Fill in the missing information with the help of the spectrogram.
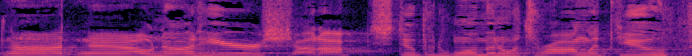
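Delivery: high-pitched, strained mock panic; panicked brush-off. Peter brushing off the servant girl, high mock-panicked protest.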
